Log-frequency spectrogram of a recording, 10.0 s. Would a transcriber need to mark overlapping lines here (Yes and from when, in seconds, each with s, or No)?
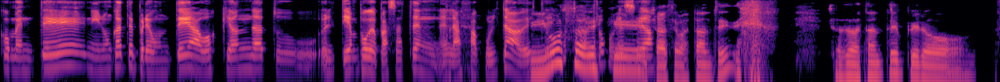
Yes, from 5.3 s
